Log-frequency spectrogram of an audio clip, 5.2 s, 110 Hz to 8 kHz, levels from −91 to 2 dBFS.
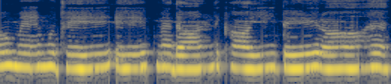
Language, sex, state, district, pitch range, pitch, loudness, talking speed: Hindi, female, Madhya Pradesh, Umaria, 245-265 Hz, 250 Hz, -13 LUFS, 105 wpm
